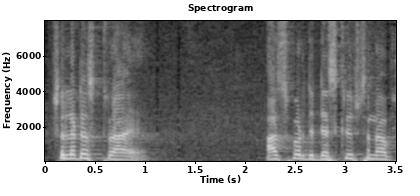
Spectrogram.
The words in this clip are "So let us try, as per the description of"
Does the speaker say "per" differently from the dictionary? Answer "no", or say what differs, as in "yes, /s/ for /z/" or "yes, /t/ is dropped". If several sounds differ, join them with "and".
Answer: yes, /f/ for /p/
